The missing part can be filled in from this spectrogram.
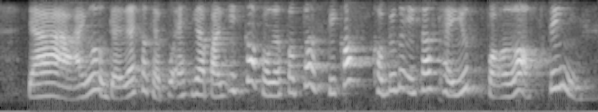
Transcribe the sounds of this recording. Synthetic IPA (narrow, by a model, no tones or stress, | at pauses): jaajnoɡɛɹɛkɔkɛ̃nputɛsɡãpalĩisɡɔtfɔdəsɔp̚tɔsbikʰɔskʰɔ̃mpjutə̃ĩnsɛskʰɛ̃njusfɔəlɔtɔft̪ĩŋs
